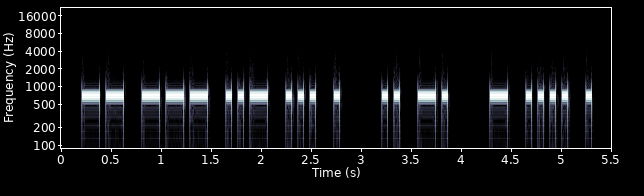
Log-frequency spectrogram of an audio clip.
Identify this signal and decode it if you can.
Morse code, heard as a keyed tone, about 20 wpm, 700 Hz. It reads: MOUSE IN THE
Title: Sentences from Top 1000 Words - Review Part 5 - 20wpm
